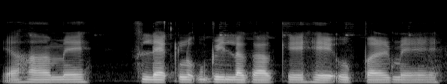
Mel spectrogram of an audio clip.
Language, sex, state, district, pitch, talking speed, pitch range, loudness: Hindi, male, Arunachal Pradesh, Longding, 110 Hz, 120 wpm, 105-115 Hz, -20 LUFS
